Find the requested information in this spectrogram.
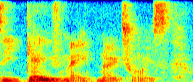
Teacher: we have the combination verb plus no plus content word, so we can overstress the word gave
